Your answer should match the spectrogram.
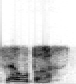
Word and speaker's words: Elba: or Idris Elba. Elba, that's how you say it.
